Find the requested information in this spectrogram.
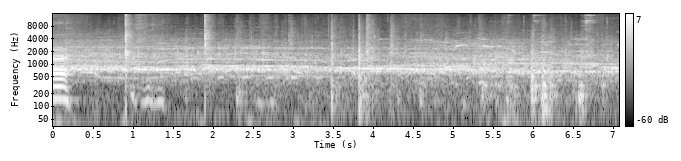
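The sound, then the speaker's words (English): A crowd cheers and whoops steadily for several seconds as a special guest is welcomed, a loud, dense wash of voices punctuated by sharp claps and shouts, with no single speaker standing out. “You got the cheering going, dude.”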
